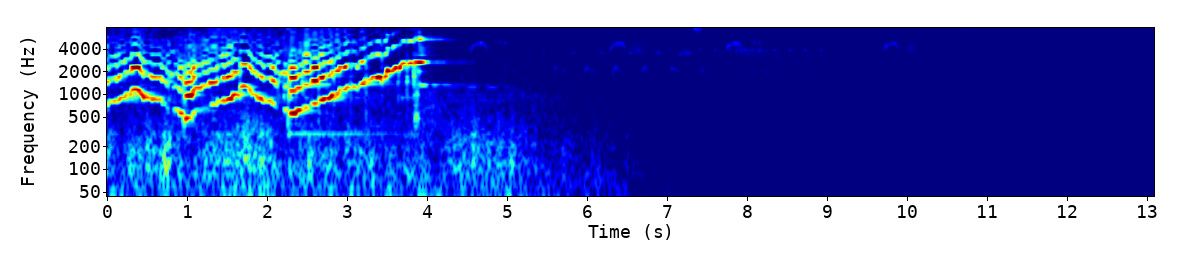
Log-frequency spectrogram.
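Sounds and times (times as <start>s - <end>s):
low outdoor background: 0.0s - 7.8s.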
